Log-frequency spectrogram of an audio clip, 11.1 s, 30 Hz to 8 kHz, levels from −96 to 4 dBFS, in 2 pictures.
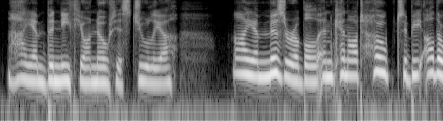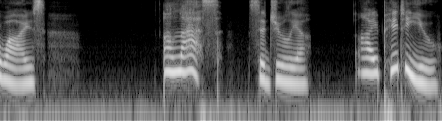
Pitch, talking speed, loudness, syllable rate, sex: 220 Hz, 115 wpm, -18 LUFS, 4.6 syllables/s, female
